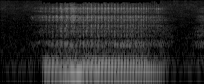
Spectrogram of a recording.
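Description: One loud, low, rattling breath lasting about one and a half seconds: a typical snore.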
